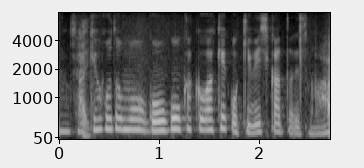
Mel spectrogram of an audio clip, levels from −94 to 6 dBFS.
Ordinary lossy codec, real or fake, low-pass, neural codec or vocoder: none; real; none; none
